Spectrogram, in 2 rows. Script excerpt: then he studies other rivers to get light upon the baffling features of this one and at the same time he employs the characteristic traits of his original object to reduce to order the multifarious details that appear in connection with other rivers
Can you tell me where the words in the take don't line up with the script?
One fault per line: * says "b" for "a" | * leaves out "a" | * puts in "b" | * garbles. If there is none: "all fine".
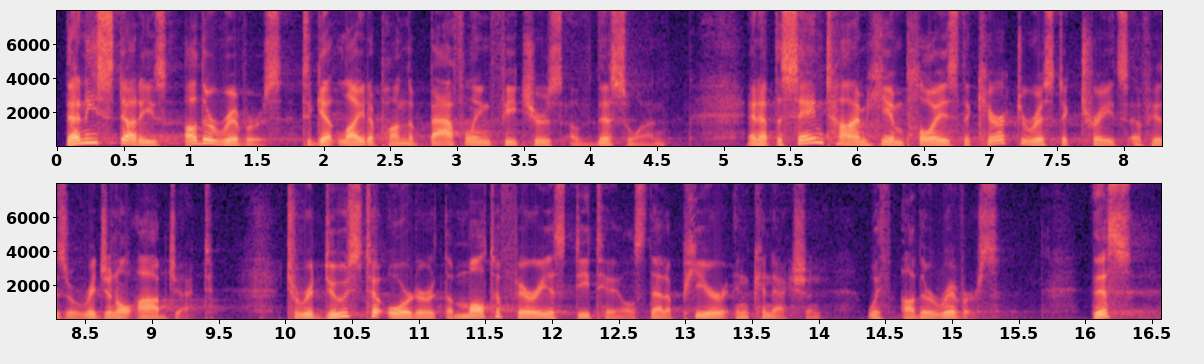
* puts in "this"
